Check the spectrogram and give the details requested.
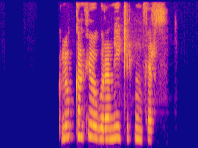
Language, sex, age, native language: Icelandic, female, 30-39, Russian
